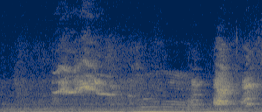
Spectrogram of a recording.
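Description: Puppies barking and yipping in the background indoors, a few high, short yelps in two bursts, faint and somewhat distant, over a low room hum with some voice.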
